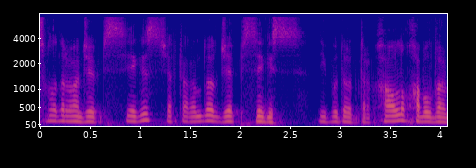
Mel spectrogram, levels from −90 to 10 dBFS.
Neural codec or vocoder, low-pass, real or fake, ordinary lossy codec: codec, 16 kHz in and 24 kHz out, 0.9 kbps, LongCat-Audio-Codec, fine tuned four codebook decoder; 7.2 kHz; fake; none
